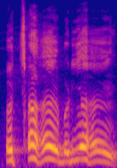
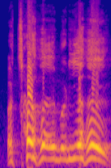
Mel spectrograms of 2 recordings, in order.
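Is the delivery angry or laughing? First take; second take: laughing; angry. First: It is said in a light, laughing, comic manner. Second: It is said in an aggressive, angry manner. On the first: "comedy करनी हो तो एक हंसने वाले उसके style" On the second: "aggressive होकर बोले थोड़ा सा गुस्से के साथ"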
